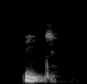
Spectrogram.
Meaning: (noun) A relatively rare or difficult accomplishment; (adjective) Dexterous in movements or service; skilful; neat; pretty; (verb) 1. To form; to fashion 2. To feature; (noun) Clipping of feature
- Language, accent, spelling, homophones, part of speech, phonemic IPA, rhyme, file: English, Southern England, feat, feet, noun / adjective / verb, /fiːt/, -iːt, LL-Q1860 (eng)-feat.wav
